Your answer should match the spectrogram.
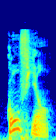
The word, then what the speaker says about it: confiant: Confiant, okay, final T not pronounced, so O-N, on, I-A-N, yan, confiant, confiant.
